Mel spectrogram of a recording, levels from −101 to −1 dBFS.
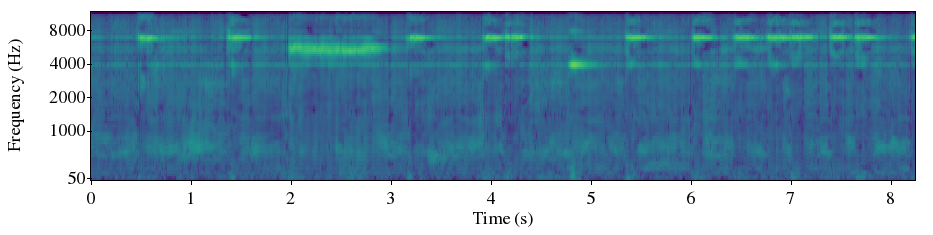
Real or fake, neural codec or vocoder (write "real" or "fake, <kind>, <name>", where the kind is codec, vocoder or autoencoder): fake, vocoder, BigVGAN v2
